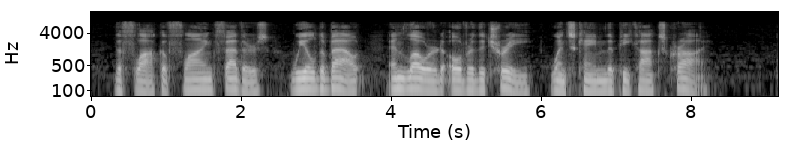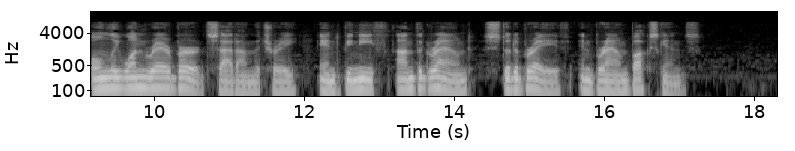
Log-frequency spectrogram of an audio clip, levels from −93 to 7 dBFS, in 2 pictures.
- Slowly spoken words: Yes, slow, 120 wpm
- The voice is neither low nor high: No, low, 100 Hz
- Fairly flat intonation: No, average, 3.1 semitones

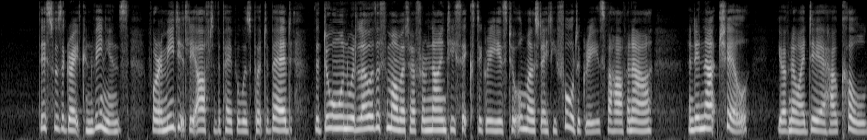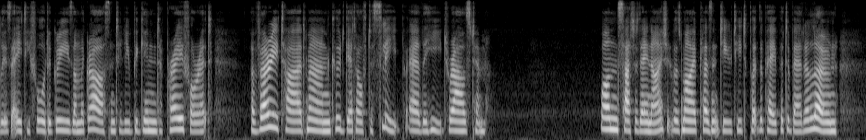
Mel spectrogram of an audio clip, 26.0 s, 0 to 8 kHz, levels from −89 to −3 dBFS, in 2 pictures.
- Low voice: No, high, 210 Hz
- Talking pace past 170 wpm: Yes, average, 180 wpm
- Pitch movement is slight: Yes, narrow, 2.2 semitones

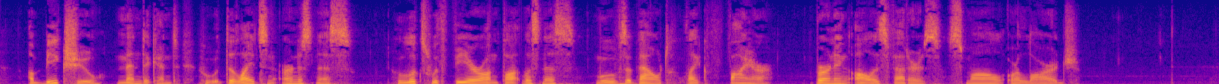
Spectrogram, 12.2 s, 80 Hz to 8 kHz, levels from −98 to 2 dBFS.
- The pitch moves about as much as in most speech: No, wide, 5.7 semitones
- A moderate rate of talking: No, slow, 125 wpm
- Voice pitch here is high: No, low, 135 Hz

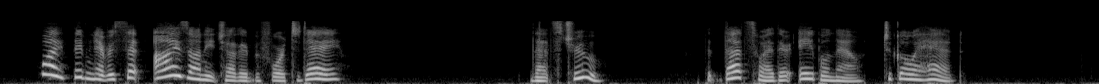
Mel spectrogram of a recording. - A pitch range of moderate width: No, wide, 8.0 semitones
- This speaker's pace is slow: Yes, slow, 120 wpm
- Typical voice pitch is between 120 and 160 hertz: No, high, 230 Hz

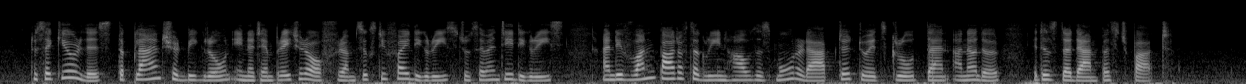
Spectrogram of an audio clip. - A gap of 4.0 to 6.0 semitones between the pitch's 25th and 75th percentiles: No, average, 3.4 semitones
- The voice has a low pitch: No, high, 200 Hz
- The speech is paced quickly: No, average, 175 wpm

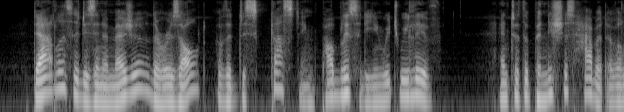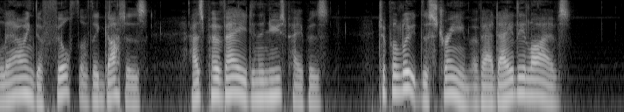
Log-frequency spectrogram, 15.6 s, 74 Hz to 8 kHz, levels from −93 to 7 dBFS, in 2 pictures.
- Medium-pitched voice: No, low, 130 Hz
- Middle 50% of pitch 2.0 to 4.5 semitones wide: No, average, 5.3 semitones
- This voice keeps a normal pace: Yes, average, 160 wpm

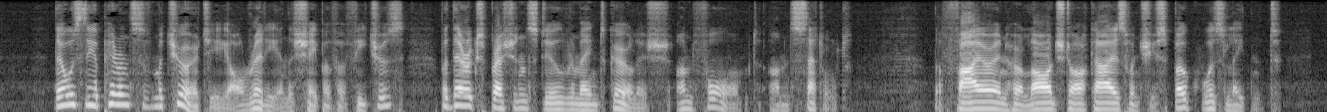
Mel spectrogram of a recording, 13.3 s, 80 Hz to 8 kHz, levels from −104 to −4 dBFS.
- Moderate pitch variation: No, wide, 7.6 semitones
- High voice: No, low, 130 Hz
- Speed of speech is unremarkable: Yes, average, 150 wpm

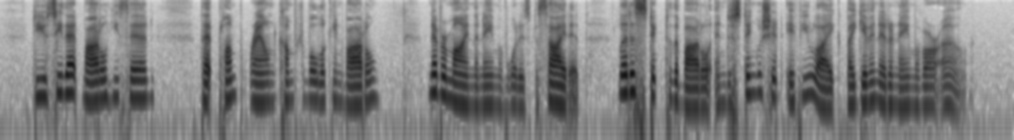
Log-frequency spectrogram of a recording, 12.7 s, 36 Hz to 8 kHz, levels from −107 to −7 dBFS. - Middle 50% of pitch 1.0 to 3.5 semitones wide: No, average, 4.4 semitones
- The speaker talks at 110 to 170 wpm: No, average, 200 wpm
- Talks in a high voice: No, medium, 165 Hz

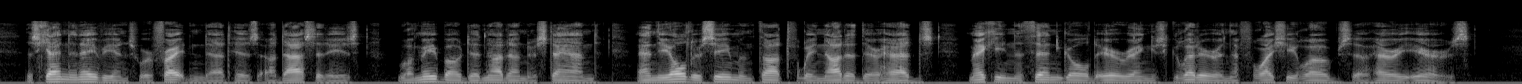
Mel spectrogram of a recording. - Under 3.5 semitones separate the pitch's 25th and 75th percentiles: Yes, average, 2.7 semitones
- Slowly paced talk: Yes, slow, 125 wpm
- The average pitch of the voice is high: No, very low, 95 Hz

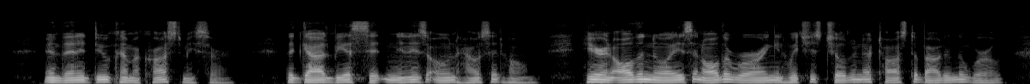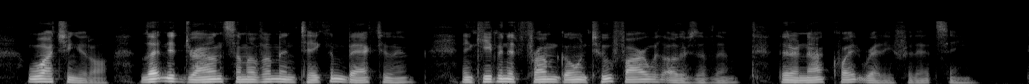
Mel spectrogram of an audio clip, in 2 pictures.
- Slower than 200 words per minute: No, fast, 205 wpm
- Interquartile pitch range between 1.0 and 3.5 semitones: Yes, average, 2.8 semitones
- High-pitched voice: No, low, 105 Hz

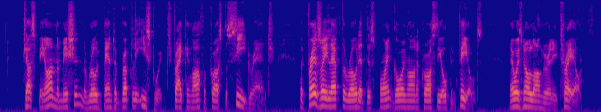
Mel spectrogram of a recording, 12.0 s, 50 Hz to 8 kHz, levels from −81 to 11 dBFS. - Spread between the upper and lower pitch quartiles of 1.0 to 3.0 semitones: Yes, narrow, 2.4 semitones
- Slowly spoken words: No, average, 175 wpm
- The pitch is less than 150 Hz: Yes, medium, 140 Hz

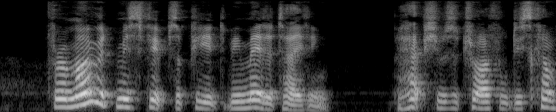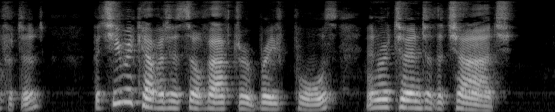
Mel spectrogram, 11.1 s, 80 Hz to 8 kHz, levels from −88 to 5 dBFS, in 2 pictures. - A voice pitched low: No, medium, 180 Hz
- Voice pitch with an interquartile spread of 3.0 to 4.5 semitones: Yes, average, 3.8 semitones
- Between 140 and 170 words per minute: Yes, average, 150 wpm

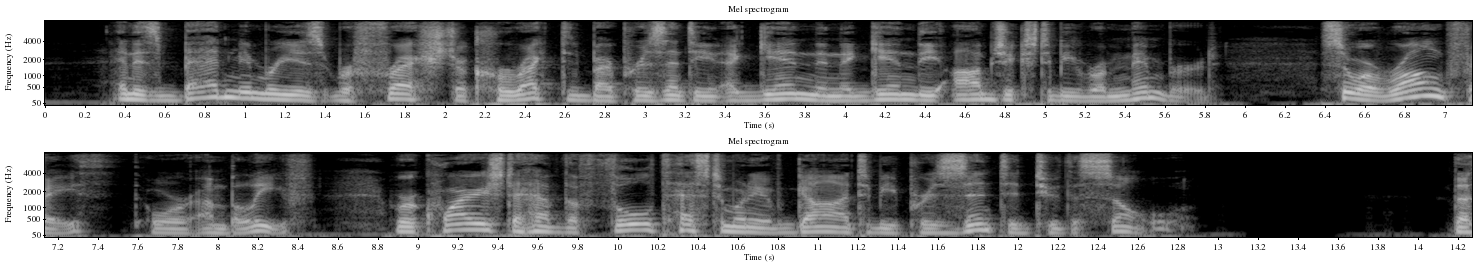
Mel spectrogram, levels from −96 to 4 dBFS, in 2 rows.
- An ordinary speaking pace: Yes, average, 160 wpm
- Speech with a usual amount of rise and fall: Yes, average, 4.8 semitones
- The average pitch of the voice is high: No, low, 125 Hz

